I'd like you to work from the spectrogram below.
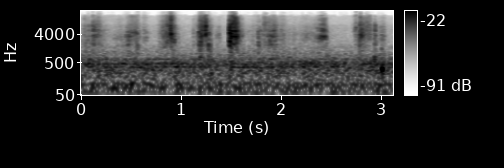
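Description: Cards from a tarot-style deck are shuffled and one is pulled, a close, quiet run of soft riffling bursts and papery slides with a few sharper snaps.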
